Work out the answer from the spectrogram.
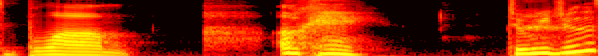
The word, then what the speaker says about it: Blum: guy how do you how do you say this guy's name Bloom he's like it's Blum okay do we do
